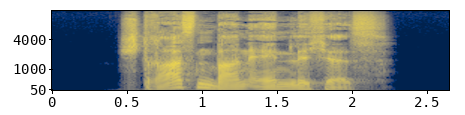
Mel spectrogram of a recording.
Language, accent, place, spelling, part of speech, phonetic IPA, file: German, Germany, Berlin, straßenbahnähnliches, adjective, [ˈʃtʁaːsn̩baːnˌʔɛːnlɪçəs], De-straßenbahnähnliches.ogg
- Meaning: strong/mixed nominative/accusative neuter singular of straßenbahnähnlich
